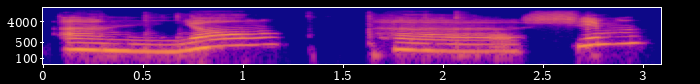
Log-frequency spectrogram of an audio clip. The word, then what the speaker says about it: 안녕하십니까: Tapi kenapa saya melafalkannya diubah menjadi M? Karena dia biupnya bertemu dengan nian. Jadi kalau di sini biup gitu ya, dia bertemu dengan nian gitu ya. dilafalkannya gitu ya, pelafalannya berubah menjadi miem.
